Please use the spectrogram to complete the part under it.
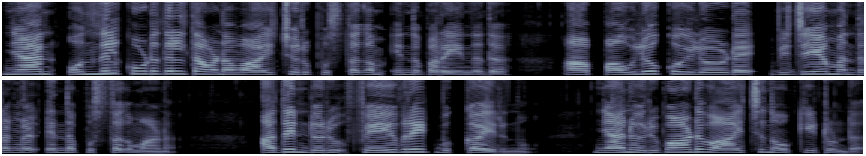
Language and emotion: Malayalam, neutral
